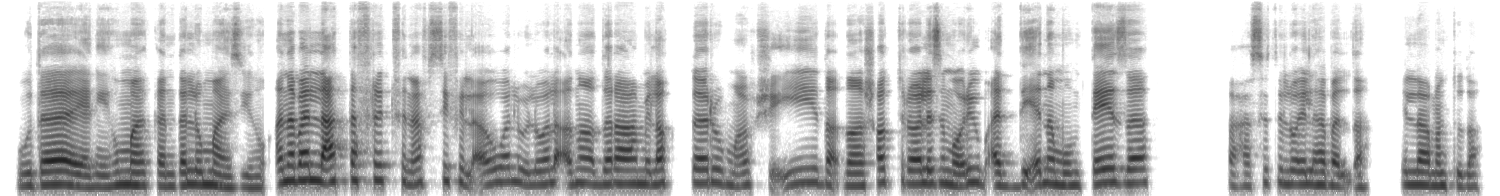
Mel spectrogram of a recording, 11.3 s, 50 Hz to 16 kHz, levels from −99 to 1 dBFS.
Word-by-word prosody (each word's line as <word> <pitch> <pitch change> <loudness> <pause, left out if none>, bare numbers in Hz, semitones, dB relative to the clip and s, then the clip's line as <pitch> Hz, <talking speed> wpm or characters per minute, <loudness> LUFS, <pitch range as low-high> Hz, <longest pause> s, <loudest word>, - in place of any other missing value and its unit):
وده 190 +2 -1
يعني 180 -4 +5
هُم 200 0 +2
كان 185 -2 -5
ده 195 - +1
اللي 210 - 0
هُم 205 -1 +2
عايزينه، 165 -2 -4
أنا 255 +3 +6
بقى 265 +1 +8
اللي 265 -3 +6
قعدت 240 +4 +3
أفرد 270 0 -2
نفسي 230 +4 -5
في 250 -2 -8
الأول 235 +3 -4
واللي 205 -1 -6
هو - - -1
لأ 220 - -2
أنا 225 +2 -2
أقدر 215 0 0
أعمل 215 -1 +2
أكتر 225 +1 -1
وما 205 -4 -7
أعرفش 195 +1 -8
إيه، 225 +4 -6
د - - -12
ده 210 - -2
أنا 190 0 +2
شاطرة، 230 +2 0
لازم 215 -1 +1
أورّيهم 225 +5 0
قد 190 -1 -2
إيه 200 - -1
أنا 220 +1 -1
ممتازة، 220 +3 0 0.6
فحسيت 190 +4 -11
اللي 215 -1 -5
هو - - -2
إيه 205 - -1
الهبل 200 -3 -2
ده؟! - - -8
إيه 180 +4 -17
اللي 205 0 +1
عملته 190 -1 -2
ده؟ 180 0 -10
210 Hz, 245 wpm, -24 LUFS, 190-225 Hz, 0.6 s, بقى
